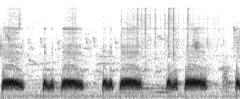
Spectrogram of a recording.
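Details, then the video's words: A dove in a bird-trapping context utters steady low coos in short-long couplets, about one couplet per second. Faint twittering of other birds is in the background. "Sound of good dove for letting altogether"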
